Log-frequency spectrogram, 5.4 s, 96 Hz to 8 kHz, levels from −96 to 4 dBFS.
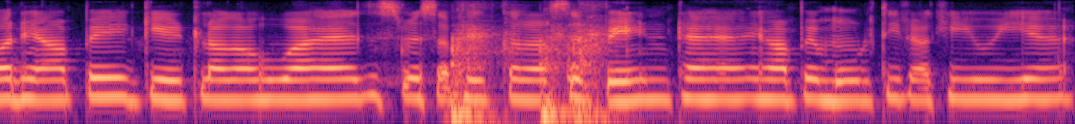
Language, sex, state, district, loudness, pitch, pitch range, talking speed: Hindi, female, Goa, North and South Goa, -15 LUFS, 235 Hz, 225-240 Hz, 210 wpm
